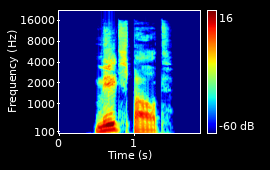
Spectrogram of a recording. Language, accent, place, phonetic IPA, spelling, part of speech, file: German, Germany, Berlin, [ˈmɪlçˌbaːɐ̯t], Milchbart, noun, De-Milchbart.ogg
- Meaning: 1. milk moustache (white residue on the upper lip after a deep sip of milk) 2. downy beard of a youth 3. a youth who has such a beard; immature man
